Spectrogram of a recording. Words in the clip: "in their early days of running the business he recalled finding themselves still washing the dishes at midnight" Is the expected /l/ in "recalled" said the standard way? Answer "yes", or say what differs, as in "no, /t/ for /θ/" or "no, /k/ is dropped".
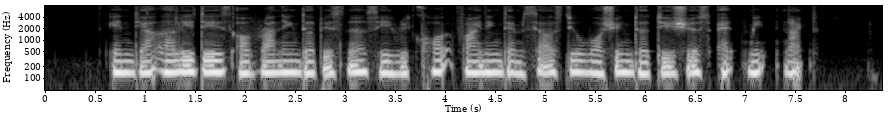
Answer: no, /l/ is dropped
